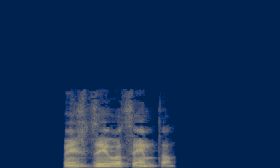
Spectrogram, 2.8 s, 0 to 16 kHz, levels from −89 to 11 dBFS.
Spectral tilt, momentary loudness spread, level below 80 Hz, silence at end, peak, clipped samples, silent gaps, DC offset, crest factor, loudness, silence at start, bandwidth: -5.5 dB/octave; 11 LU; -64 dBFS; 1.05 s; -2 dBFS; under 0.1%; none; under 0.1%; 20 dB; -19 LUFS; 0.65 s; 7.8 kHz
